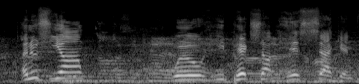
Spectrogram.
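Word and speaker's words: Anusion Wu: shot Dominic beg you beg your pardon it's anong woo he picks up his second very quickly a Newan wo is spelled a n u s i o n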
